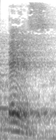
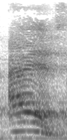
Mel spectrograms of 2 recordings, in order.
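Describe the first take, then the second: First: S said as a short, simple ESS; short Australian S. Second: A S as a drawn-out AY-ESS; drawn-out American S. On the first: Explaining what Americans don't say, short Aussie S. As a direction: say the letter S briefly, undrawn. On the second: Imitating Americans spelling, drawn-out AY-ESS. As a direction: stretch A S into two gliding syllables. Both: Shown as a demonstration. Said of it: "They draw it out".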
